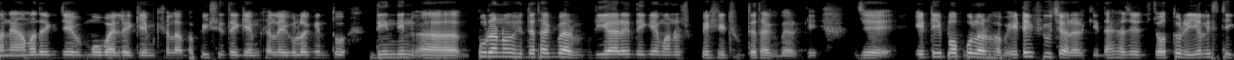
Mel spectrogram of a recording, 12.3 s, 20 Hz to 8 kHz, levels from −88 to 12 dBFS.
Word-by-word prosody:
মানে 130 +1 -1
আমাদের 145 +1 +1 0.2
যে 145 - +5 0.2
মোবাইলে 140 0 +2
গেম 135 -1 +1
খেলা 130 - -1
বা - - -9
পিসি 155 - -5
তে - - +4
গেম 135 0 +2
খেলা 135 0 0
এইগুলা 140 +2 0
কিন্তু 145 0 -8 0.4
দিন, 155 0 +1
দিন 165 0 +1 0.2
আ - - +4 0.5
পুরানো 205 -1 +3
হইতে 175 0 0
থাকবে 185 -1 +2
আর 155 - +1 0.2
বিয়ার 160 +1 +5
এর 165 - -2
দিকে 155 0 +1
মানুষ 145 0 -6 0.2
বেশি 150 0 0
ঢুকতে 140 - -5
থাকবে 130 -2 -2
আরকি। 130 +1 -13 0.5
যে 135 0 +1 0.5
এটিই 190 +4 +1
পপুলার 185 -3 +3
হবে। 140 - -7
এটাই 205 +5 +6
ফিউচার 185 -6 +1
আরকি। 130 +1 -9
দেখা 150 0 -3
যায় 150 -1 +1 0.2
যত 150 +1 +1 0.2
রিয়ালিস্টিক 175 - +1
150 Hz, 190 wpm, -24 LUFS, 140-170 Hz, 0.5 s, এটাই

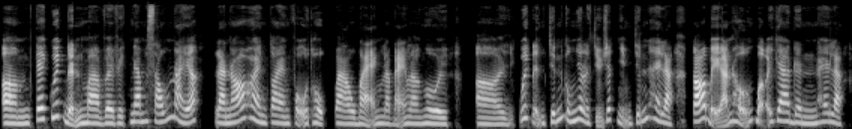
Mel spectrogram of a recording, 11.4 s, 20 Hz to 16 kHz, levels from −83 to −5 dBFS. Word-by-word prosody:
ờm, 195 -1 +3
cái 300 +9 +3
quyết 375 +2 0
định 155 +5 +3
mà 200 -1 +2
về 195 +1 +1
Việt 190 +2 -8
Nam 240 0 0
sống 250 +5 -1
này 285 - 0
á, - - +4 0.2
là 200 -1 +4
nó 215 +11 +4
hoàn 290 - -1
toàn 200 -2 -2
phụ 185 0 -4
thuộc 195 -4 -3
vào 180 -3 +1
bạn, 180 +1 0
là 185 -1 -4
bạn 170 +2 -1
là 185 -1 -2
người, 185 -2 -1 0.3
ờ, 175 -2 0 0.3
quyết 335 +4 -2
định 195 - -4
chính 245 +7 -2
cũng 265 -3 -2
như 300 +2 0
là 250 - -3
chịu 190 - -7
trách 290 -1 -4
nhiệm 185 -4 -7
chính, 235 - -6
hay 315 -7 -3
là 195 -5 +3 0.3
có 285 +8 +9
bị - - +3
ảnh - - +4
hưởng 255 +1 -3
bởi - - -1
gia 260 -3 +2
đình 200 -4 -4
hay 240 +3 -5
là, 200 -5 +1
205 Hz, 240 wpm, -22 LUFS, 185-255 Hz, 0.3 s, có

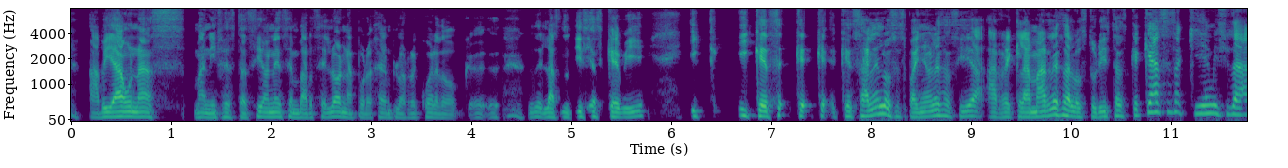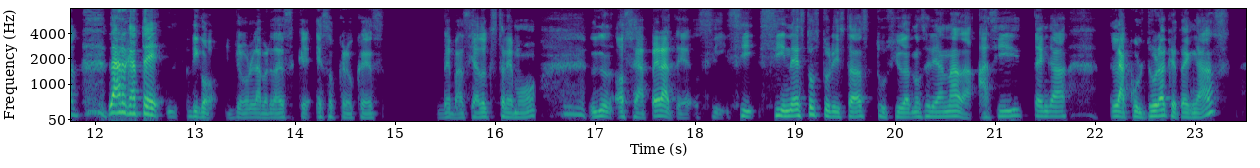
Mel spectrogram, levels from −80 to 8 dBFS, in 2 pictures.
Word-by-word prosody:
había 125 +4 +4
unas 125 -2 0
manifestaciones 115 +2 -4
en 110 - -4
Barcelona, 115 +1 -4
por 110 -3 -10
ejemplo, 105 -1 -9
recuerdo 105 -2 -9
que, - - -16
eh, - - -13
eh, - - -15 0.3
de 120 0 -7
las 115 0 -2
noticias 125 +1 -1
que 125 -2 +5
vi, 125 +4 -3 0.4
y 140 -1 -5 0.5
que, 140 -3 +8 0.3
que, 140 -1 0 0.2
que 135 -2 -2
salen 155 +8 +2
los 175 -10 +2
españoles 125 +5 0
así 135 0 -4
a, 140 - +2
a 125 -1 -4
reclamarles 125 +8 +3
a 150 - +6
los 120 -2 -2
turistas 130 +3 -3
que: 160 - -3
"¿Qué 240 - +5
haces 250 0 +3
aquí 210 -4 -3
en 215 - +1
mi 215 - 0
ciudad? 185 -2 +1 0.3
¡Lárgate!". 205 -5 +9 0.2
Digo, 130 -1 -2
yo 105 +2 -9
la 110 0 -2
verdad 105 +1 -4
es - - -9
que - - -5
eso - - -6
creo - - -7
que - - -3
es - - -11 0.5
demasiado 120 +2 -3
extremo. 120 +2 -4 0.5
Y, 130 +4 -2
o - - -1
sea, - - -1
espérate, - - +3
si - - -13
si 140 -3 -2
sin 150 -3 +2
estos 160 +4 +2
turistas 130 -2 -1
tu 125 -4 -9
ciudad 120 -1 -1
no 125 -1 -5
sería 130 -2 -2
nada, 135 +1 +2
así 140 +3 -3
tenga 135 -1 0 0.4
la 140 +1 +5
cultura 135 +4 +2
que - - -1
tengas, 115 -1 -1
130 Hz, 180 wpm, -23 LUFS, 115-145 Hz, 0.5 s, Lárgate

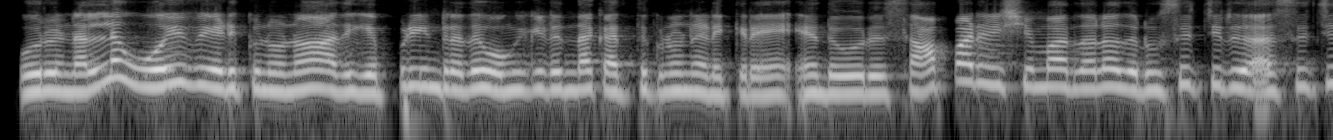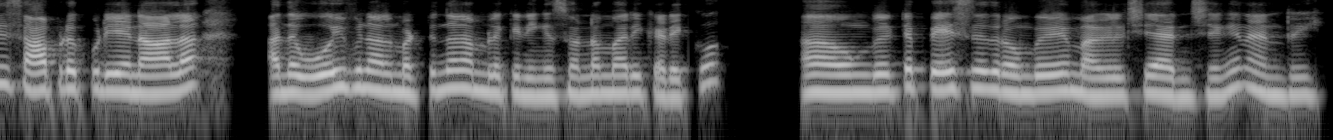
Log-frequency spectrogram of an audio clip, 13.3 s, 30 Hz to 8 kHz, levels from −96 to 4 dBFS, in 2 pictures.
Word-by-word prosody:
ஒரு 215 +1 +6
நல்ல 240 +12 +4 0.2
ஓய்வு 275 +2 +6
எடுக்கணும்னா, 230 -1 0
அது 210 - -1
எப்டின்றது 240 +1 0
உங்ககிட்ட 225 +2 -1
இருந்து 230 0 +1
தான் 230 -1 -1
கத்துக்கணும்னு 210 0 -1
நெனைக்கிறேன். 185 0 -2 0.2
இது 195 -1 0
ஒரு 195 0 +1
சாப்பாடு 290 +7 +2
விஷயமா 255 0 -1
இருந்தாலும், 240 +1 0
அதை 230 -2 +2
ருசிச்சு, 265 +4 -5 0.2
ரசிச்சு 255 +5 -4
சாப்பிடக்கூடிய 225 -1 0
நாளா, 200 +6 +3 0.4
அந்த 200 0 0
ஓய்வு 245 +2 +1
நாள் 215 -2 -1
மட்டும்தான் 225 +5 -3
நம்மளுக்கு 195 -3 -4
நீங்கச் 175 +1 -5
சொன்ன 190 +1 -4
மாரி 195 0 -3
கெடைக்கும். 220 - -6 0.4
அ - - +1 0.2
உங்கட்ட 205 +4 -2
பேசறது 230 +1 0
ரொம்பவே 200 +2 -1
மகிழ்ச்சியா 180 +2 -3
இருந்துச்சுங்க. 175 +7 -6
நன்றி! 185 -1 -6
220 Hz, 165 wpm, -24 LUFS, 195-240 Hz, 0.4 s, ஒரு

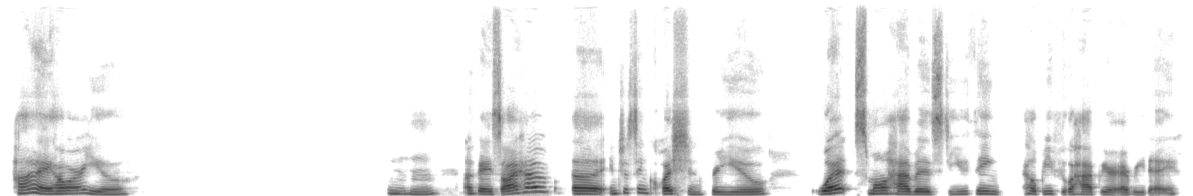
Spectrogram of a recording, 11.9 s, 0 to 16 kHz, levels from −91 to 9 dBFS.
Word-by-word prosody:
Hi, 255 -4 +3
how 230 +1 +3
are 245 +1 0
you? 200 -4 -5 2.6
Mhm. 220 -2 -9 0.3
Okay, 210 -4 0
so 200 0 0
I 230 - +6
have 375 +3 +2 0.2
a 230 -2 +6
interesting 290 +6 -7
question 225 -6 0
for - - -5
you: 185 +2 -4 0.4
what 300 - +7
small 240 0 +1
habits 205 -4 +1
do 195 - -17
you 200 +2 -10
think 220 -3 -5 0.2
help 220 -1 -4
you 220 0 -7
feel 200 -2 -3
happier 185 -2 -2
every 175 -2 -4
day? 225 +6 -7
220 Hz, 130 wpm, -23 LUFS, 195-240 Hz, 2.6 s, what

